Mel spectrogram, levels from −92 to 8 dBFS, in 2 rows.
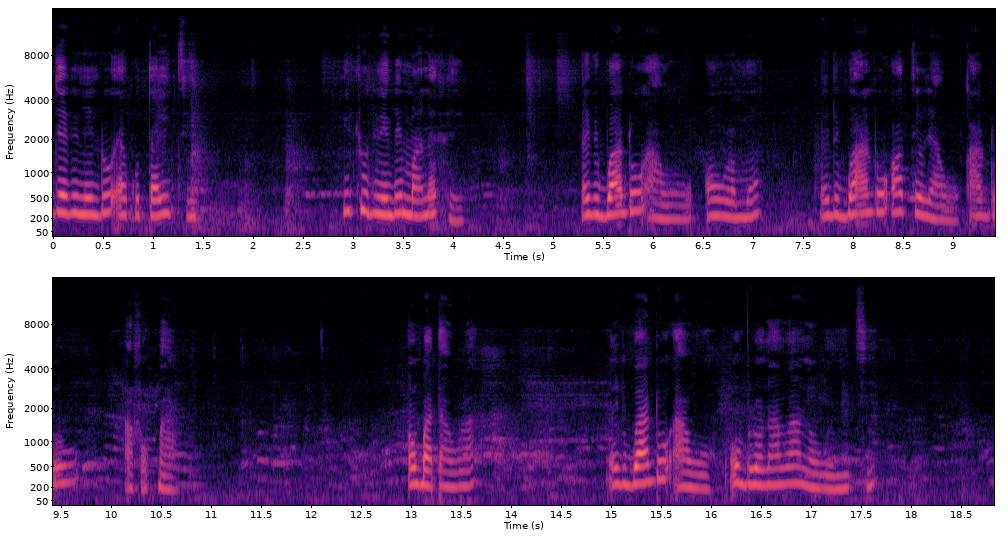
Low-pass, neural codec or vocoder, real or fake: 14.4 kHz; codec, 44.1 kHz, 7.8 kbps, Pupu-Codec; fake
